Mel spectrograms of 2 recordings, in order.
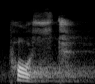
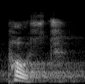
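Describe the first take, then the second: Both takes have the same delivery.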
